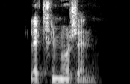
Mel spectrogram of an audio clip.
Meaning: lachrymatory, lacrimogenous (causing the production of tears)
- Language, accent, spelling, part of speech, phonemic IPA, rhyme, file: French, France, lacrymogène, adjective, /la.kʁi.mɔ.ʒɛn/, -ɛn, LL-Q150 (fra)-lacrymogène.wav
